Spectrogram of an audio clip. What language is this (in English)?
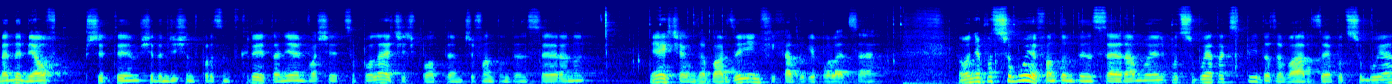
Polish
